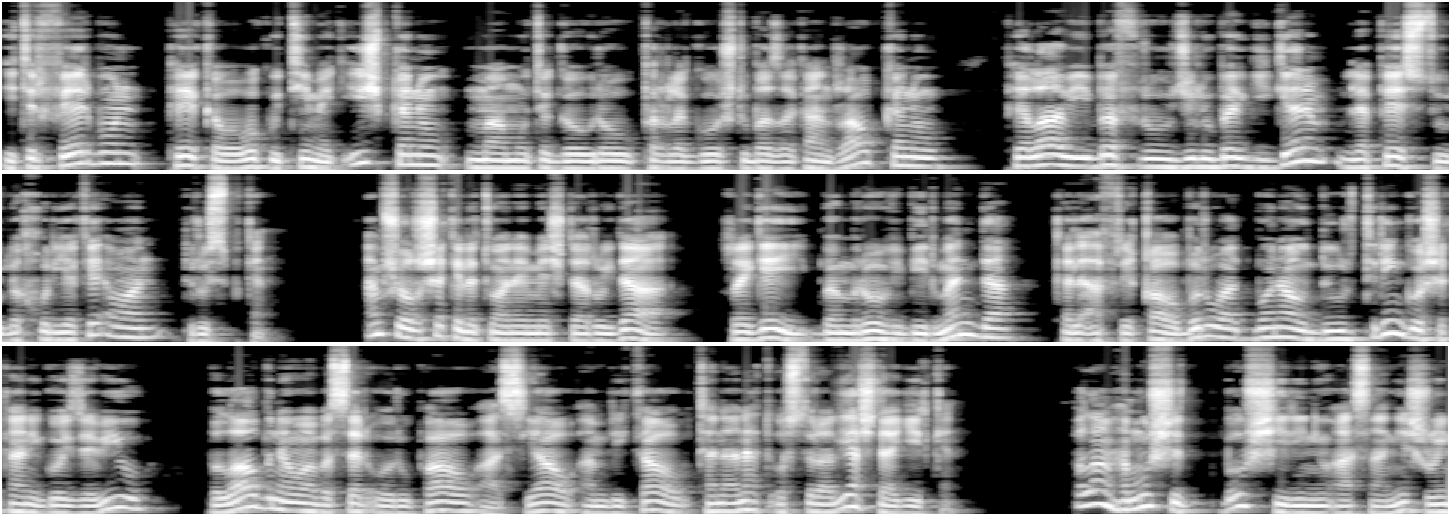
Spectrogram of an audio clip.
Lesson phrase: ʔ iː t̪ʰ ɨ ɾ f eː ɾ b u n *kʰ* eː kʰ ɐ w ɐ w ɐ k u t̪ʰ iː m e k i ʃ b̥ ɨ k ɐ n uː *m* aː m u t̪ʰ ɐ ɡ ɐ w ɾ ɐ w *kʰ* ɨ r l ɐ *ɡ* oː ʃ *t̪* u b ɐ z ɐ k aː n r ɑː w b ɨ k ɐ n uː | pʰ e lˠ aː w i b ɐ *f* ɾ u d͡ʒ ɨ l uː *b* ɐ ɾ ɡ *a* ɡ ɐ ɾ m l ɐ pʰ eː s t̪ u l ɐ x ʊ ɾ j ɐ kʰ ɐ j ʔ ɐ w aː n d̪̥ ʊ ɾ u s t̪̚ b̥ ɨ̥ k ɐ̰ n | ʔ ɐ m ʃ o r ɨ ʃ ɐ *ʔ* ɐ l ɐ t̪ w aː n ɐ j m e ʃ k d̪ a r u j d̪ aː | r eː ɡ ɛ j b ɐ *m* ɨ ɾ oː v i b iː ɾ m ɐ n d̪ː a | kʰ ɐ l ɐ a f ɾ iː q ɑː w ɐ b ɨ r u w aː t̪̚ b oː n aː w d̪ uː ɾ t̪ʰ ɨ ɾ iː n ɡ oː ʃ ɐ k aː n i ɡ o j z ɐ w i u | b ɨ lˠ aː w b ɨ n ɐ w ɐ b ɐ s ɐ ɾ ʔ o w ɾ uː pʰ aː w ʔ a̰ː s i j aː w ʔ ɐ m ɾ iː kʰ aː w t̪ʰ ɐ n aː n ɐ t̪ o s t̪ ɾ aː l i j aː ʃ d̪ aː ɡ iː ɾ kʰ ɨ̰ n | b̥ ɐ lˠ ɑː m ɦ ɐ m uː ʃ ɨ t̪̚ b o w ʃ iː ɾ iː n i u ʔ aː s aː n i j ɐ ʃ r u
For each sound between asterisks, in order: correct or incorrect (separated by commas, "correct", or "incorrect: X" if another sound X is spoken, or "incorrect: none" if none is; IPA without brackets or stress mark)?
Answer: incorrect: pʰ, correct, incorrect: pʰ, correct, correct, correct, correct, incorrect: i, incorrect: k, correct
